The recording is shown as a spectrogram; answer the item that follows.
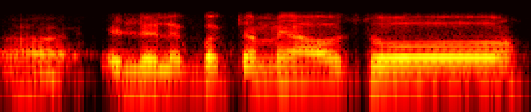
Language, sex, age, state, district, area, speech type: Gujarati, male, 18-30, Gujarat, Ahmedabad, urban, conversation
